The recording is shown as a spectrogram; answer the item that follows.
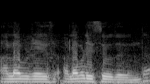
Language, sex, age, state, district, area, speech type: Kannada, male, 30-45, Karnataka, Dakshina Kannada, rural, spontaneous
